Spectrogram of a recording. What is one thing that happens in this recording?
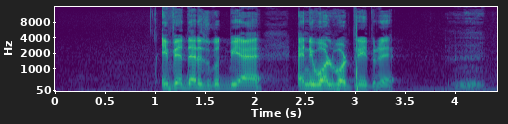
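A man speaks firmly into a microphone, heard through loudspeakers.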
